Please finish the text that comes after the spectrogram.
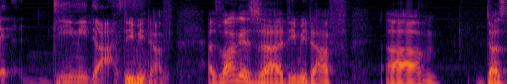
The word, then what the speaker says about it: Demidov: Demidov.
